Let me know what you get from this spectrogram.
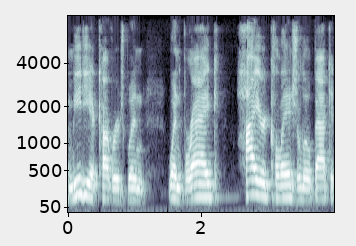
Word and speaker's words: Colangelo: His name is Matt Colangelo, is I think how I pronounce his last name. It's C-O-L-A-N-G-E-L-O, Colangelo.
